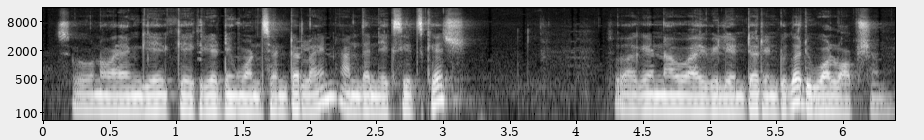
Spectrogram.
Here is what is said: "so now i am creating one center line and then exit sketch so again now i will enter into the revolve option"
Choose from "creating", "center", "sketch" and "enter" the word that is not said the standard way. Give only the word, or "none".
none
